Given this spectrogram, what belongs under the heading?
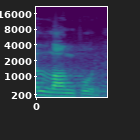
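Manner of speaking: লংপুর, initial R of Rangpur turned to L; Rangpur mispronunciation. Retold or imitated. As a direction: quote a local saying লংপুর with L for R. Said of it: "রংপুরকে বাড়ি".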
